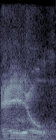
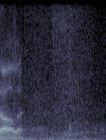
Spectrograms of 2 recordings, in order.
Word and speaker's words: Ale: A man who might in one other world be called Ale looks to get some damage down his forces away from his turret. It's pronounced Arla.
